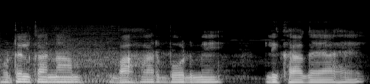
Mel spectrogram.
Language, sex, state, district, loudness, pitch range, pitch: Hindi, male, West Bengal, Alipurduar, -19 LUFS, 105-115 Hz, 110 Hz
